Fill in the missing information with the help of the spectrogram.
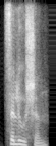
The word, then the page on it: solution: Indian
